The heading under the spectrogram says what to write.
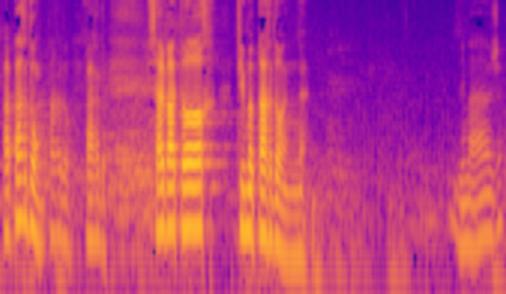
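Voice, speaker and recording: A man preaching, reading scripture slowly and then commenting casually to his congregation with fillers and asides. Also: medium pitch, fairly bright tone, in a large hall.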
